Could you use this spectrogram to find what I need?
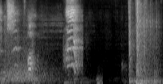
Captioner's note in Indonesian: menghela napas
